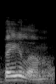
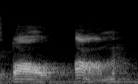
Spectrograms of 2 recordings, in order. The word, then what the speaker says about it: Balaam: Now, Balaam, or the right way to say it, the right way to say it is Balaam, but you know, I'm not going to win that battle.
